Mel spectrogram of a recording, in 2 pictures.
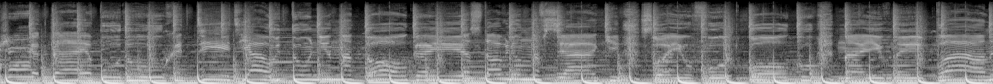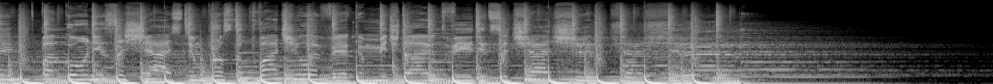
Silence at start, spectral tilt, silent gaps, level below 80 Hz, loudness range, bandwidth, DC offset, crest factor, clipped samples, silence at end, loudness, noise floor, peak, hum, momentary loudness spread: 0 s; -4.5 dB/octave; none; -12 dBFS; 2 LU; 19 kHz; under 0.1%; 10 dB; under 0.1%; 1.3 s; -10 LUFS; -52 dBFS; 0 dBFS; none; 2 LU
